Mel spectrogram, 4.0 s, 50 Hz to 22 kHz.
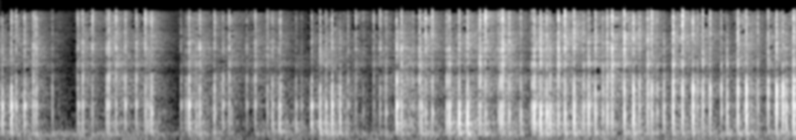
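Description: Long nails tap and scratch the smooth back of a black, glossy, hard plastic paddle hairbrush with a hollow-backed head, held in the hand. The result is a fast, dense run of dry, bright clicks and scratchy rasps that ring around 1 kHz and die away at once, with no low end. The pace picks up toward the end.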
